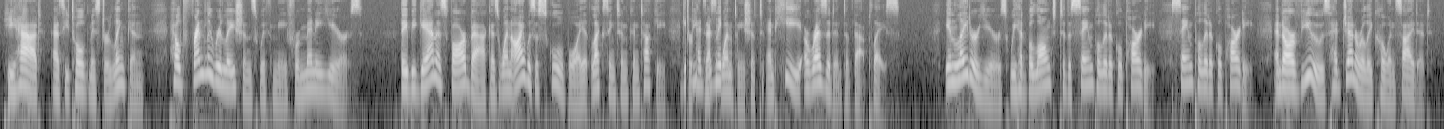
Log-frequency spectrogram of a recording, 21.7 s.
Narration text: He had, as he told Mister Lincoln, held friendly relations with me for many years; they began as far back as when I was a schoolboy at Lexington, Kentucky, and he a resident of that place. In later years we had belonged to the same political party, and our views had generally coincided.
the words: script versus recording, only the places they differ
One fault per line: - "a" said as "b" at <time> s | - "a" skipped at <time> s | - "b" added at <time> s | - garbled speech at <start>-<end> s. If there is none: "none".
- garbled speech at 10.2-11.5 s
- "same political party" added at 17.6 s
